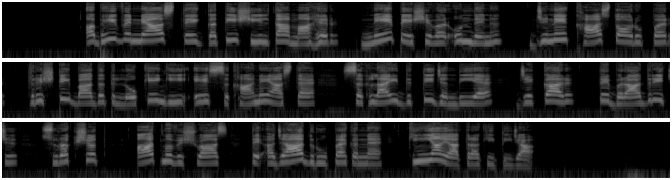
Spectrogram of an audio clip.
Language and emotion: Dogri, neutral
